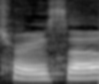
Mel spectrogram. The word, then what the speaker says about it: Therese: Um, but yeah, so my name's Teresa, like very well said, Emma. Um, or pronounced, I should say.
